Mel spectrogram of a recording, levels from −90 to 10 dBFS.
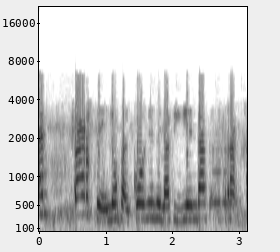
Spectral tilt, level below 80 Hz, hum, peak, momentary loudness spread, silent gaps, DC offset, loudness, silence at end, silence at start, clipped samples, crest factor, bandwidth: -4.5 dB/octave; -56 dBFS; none; -2 dBFS; 5 LU; none; under 0.1%; -15 LUFS; 0.05 s; 0 s; under 0.1%; 12 dB; 6.6 kHz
